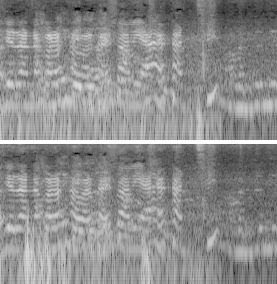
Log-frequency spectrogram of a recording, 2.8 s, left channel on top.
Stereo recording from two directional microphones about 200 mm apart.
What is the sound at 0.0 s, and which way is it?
Speech, 20° right (ahead or behind).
